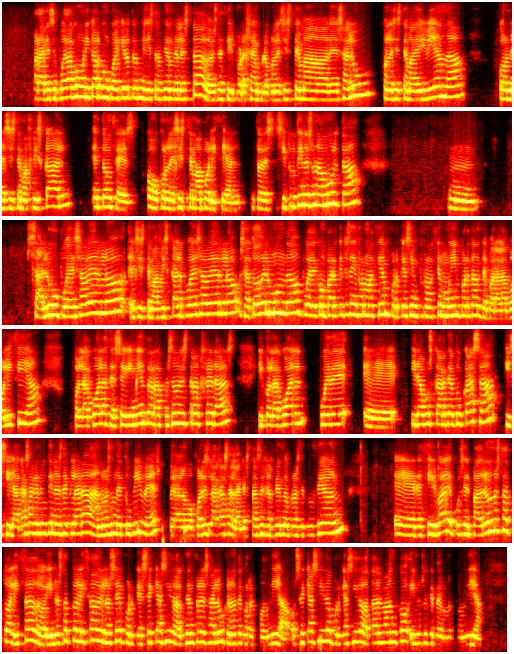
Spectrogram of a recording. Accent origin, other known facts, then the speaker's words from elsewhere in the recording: Spain; Entonces es como algo que si yo hiciese como española, simplemente me supondría una multa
